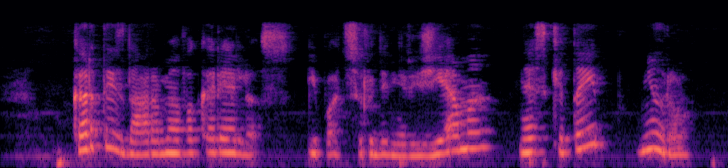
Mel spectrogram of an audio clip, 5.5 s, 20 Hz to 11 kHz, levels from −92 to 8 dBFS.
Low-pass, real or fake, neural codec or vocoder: 7.2 kHz; real; none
